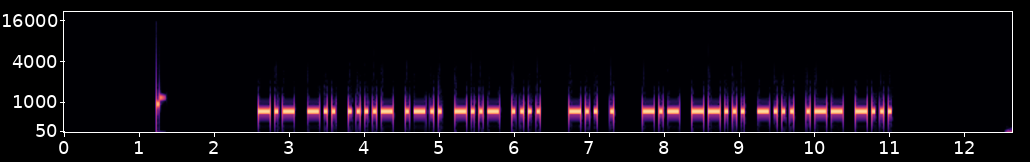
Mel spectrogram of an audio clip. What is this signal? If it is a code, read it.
Morse code, heard as a keyed tone, about 22 wpm, 700 Hz. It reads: KD4LXH DE K7BWB
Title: USA Callsign DE Callsign 22wpm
